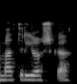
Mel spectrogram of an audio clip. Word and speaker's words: matryoshka: They would say matryoshka. If you went to Russia, they'd call that a matryoshka. – Oh my God, you pronounce it so much better. I was trying so hard to roll my R's.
